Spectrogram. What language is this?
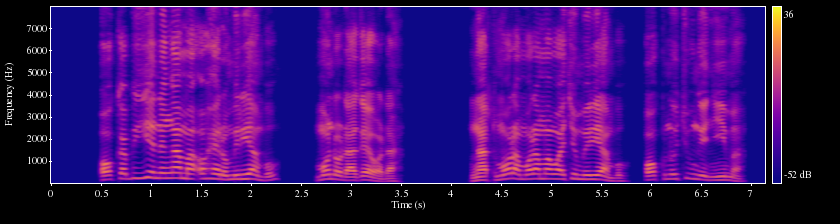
Luo (Kenya and Tanzania)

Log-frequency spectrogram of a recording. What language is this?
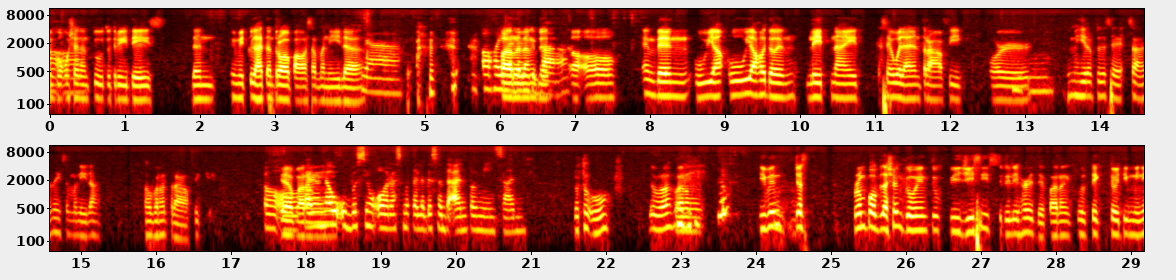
Filipino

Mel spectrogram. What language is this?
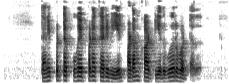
Tamil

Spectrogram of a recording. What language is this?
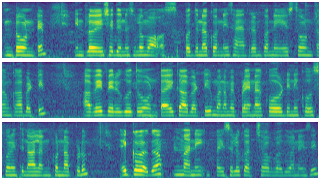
Telugu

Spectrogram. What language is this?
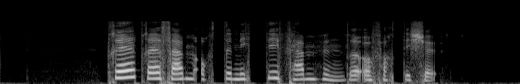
Norwegian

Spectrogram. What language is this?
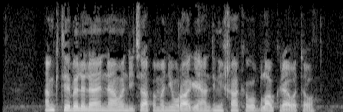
Central Kurdish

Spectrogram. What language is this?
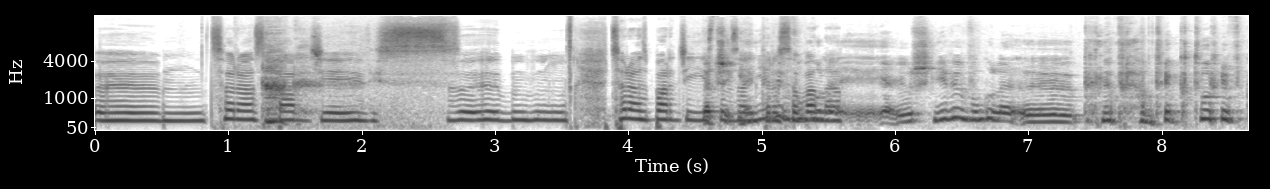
Polish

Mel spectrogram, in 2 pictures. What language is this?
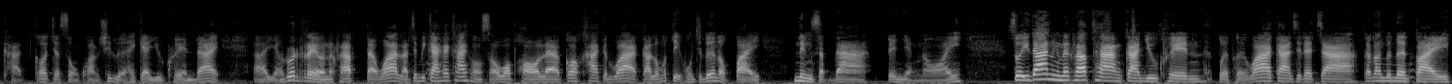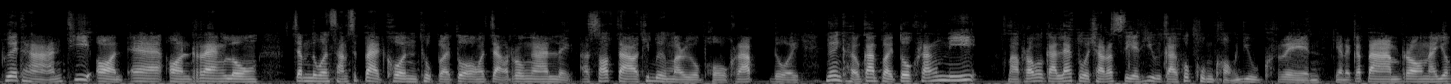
Thai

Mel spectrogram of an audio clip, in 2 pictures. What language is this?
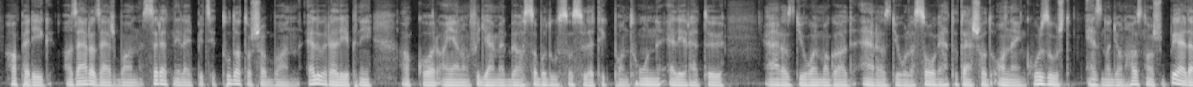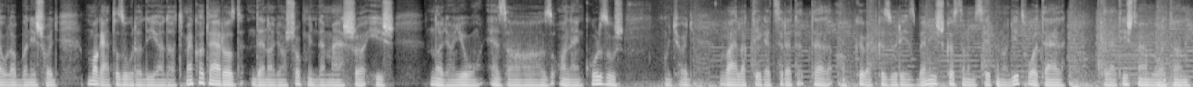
Hungarian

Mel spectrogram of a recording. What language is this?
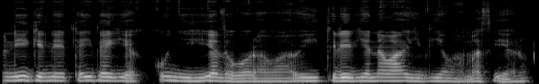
Kikuyu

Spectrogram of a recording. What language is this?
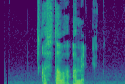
Japanese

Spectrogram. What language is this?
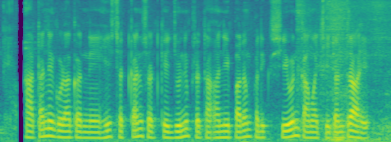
Marathi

